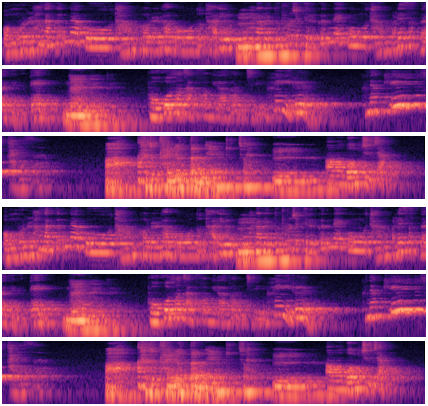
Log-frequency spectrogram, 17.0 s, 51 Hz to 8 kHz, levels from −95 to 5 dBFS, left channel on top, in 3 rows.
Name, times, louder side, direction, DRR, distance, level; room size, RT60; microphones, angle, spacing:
voice 1, 0.0-6.2 7.6-9.8 10.5-11.9 13.1-13.3 14.6-14.7 15.6-16.4, equal, 20° right, -4 dB, 2.3 m, -27 dB
voice 2, 3.1-3.8 6.5-7.0 12.7-13.0 13.4-14.6 14.9-15.6, equal, 20° left, -3 dB, 1.5 m, -22 dB
10.5 x 4.1 x 6.0 m, 1.1 s
head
